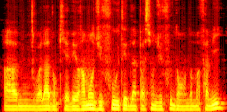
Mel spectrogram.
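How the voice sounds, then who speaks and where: A Congolese pro basketball player, guesting on a podcast, talks casually in a low, steady, dark and husky voice at a rapid-fire pace. This casual interview talk is hesitant, with many fillers and repeats, recorded on his own home podcast mic with a headset.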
